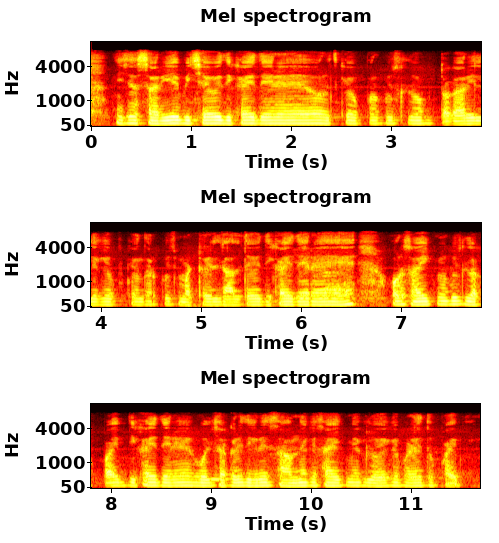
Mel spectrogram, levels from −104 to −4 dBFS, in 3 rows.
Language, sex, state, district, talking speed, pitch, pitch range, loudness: Hindi, male, Uttar Pradesh, Hamirpur, 270 wpm, 115 Hz, 115-120 Hz, -18 LUFS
